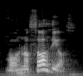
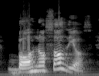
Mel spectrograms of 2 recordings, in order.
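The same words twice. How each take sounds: First: Said in the usual way. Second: "Vos no sos Dios" louder and slower, stress on "sos"; slow emphatic rebuke. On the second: Shown as a demonstration. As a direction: hammer "sos" slowly and loudly. ("sos" remarcado, lento y más fuerte)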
